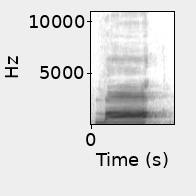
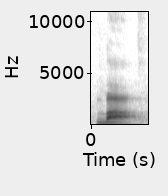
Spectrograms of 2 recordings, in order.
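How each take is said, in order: First: बा cut off hard with a catch, the hamza, at the end; wrong way, glottal stop. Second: बा drawn out slowly, the voice released open; right way, long aa. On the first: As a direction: show the mistake: बा snapped shut. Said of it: "यूँ नहीं पढ़ेंगे". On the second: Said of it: "थोड़ा सा लंबा करेंगे और आवाज़ को छोड़ देंगे". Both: Shown as a demonstration.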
